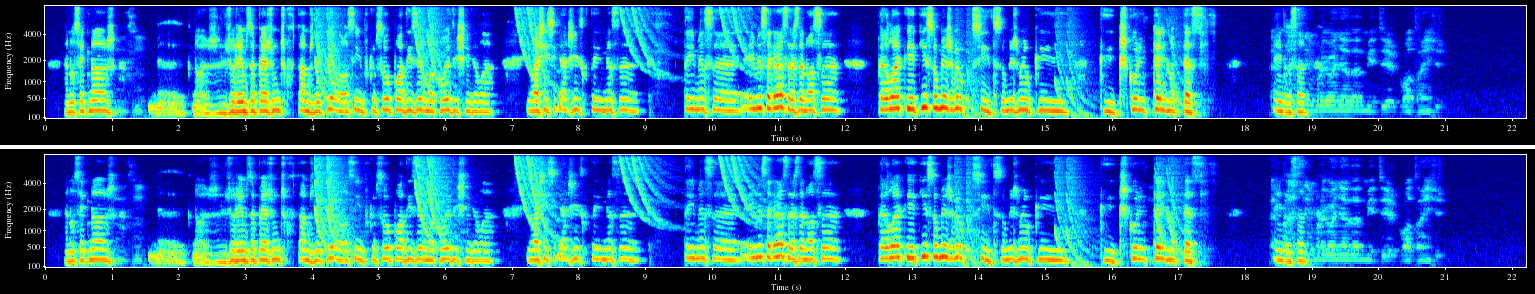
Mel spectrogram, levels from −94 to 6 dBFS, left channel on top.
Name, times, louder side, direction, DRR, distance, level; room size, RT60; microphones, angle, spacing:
voice 1, 0.3-1.0 1.5-8.9 9.6-15.3 15.9-17.4 18.4-18.9, left 3 dB, 45° left, 0.5 m, -21 dB
voice 2, 1.0-1.5 16.5-17.0 18.3-20.9, right 1 dB, 35° right, 2.6 m, -48 dB
sound 1, 3.2-3.5 4.0-4.9 5.5-6.4 7.0-7.9 8.5-9.4 10.0-10.9 13.6-14.4 15.1-16.0 16.6-17.4, right 2 dB, 60° right, 2.8 m, -39 dB
6.5 x 6.1 x 4.2 m
head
